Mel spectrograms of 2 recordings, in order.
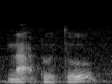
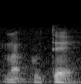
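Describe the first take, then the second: First: The vowels run a, u, u. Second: The vowels run a, u, e. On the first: The speaker calls it right. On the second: The speaker calls it wrong.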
